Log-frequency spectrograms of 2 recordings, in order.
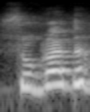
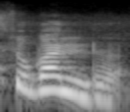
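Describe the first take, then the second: First: The word is said without a nasal sound. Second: The word is said with a nasal sound. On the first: The speaker calls it wrong. "सुगध गलत होता है" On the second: The speaker calls it right. "क्या होता है? सुगंध"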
